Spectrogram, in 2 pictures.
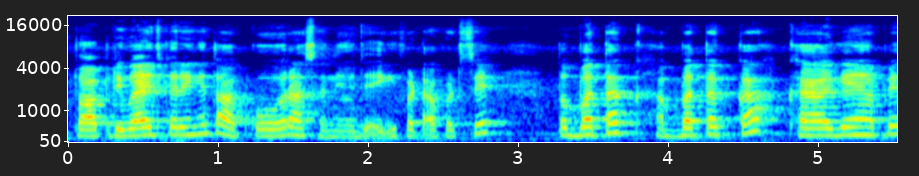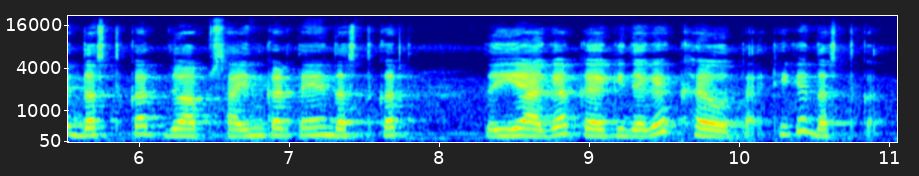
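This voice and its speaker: A woman's voice: a little high, normal speed, a little mellow, a little hiss or hum. A woman teaching an exam revision lesson, explaining each point step by step and often checking in with her students. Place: online class recording.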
